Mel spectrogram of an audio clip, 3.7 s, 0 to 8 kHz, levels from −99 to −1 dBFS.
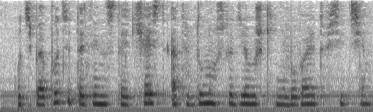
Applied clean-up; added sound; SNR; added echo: none; none; none; none.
